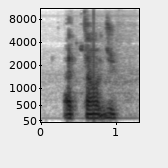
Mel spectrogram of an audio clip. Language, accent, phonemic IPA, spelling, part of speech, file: French, Canada, /a.tɑ̃.dy/, attendue, verb, LL-Q150 (fra)-attendue.wav
- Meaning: feminine singular of attendu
